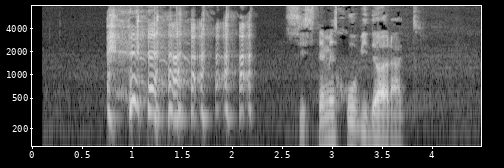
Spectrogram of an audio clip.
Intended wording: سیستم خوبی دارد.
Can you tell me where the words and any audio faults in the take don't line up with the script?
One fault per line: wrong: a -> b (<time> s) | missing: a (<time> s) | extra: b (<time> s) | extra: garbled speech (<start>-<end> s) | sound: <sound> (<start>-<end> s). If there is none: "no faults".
sound: laugh (0.7-2.3 s)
